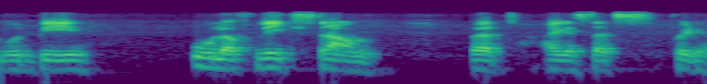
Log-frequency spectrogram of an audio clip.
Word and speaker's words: Olof Wikstrand: whatever it's it's fine olaf wickstrom no it's good enough the d is silent it's a silent d okay yeah yeah more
